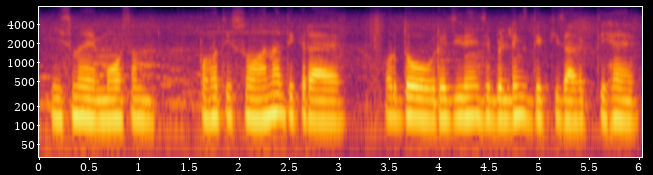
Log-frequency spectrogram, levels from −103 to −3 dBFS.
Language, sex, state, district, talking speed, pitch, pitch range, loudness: Hindi, male, Rajasthan, Jaipur, 160 wpm, 135 Hz, 125-140 Hz, -18 LUFS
